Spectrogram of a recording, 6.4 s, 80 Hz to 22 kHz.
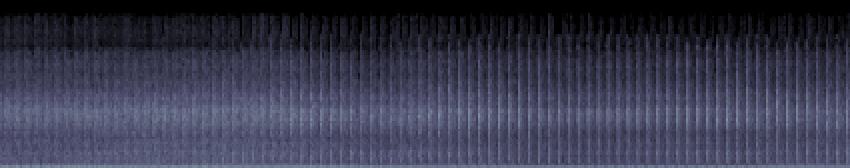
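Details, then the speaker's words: Heavy engine knock on a long-sat 1986 Ford bullnose truck, 302 V8, automatic, 2WD, just started after sitting: hard, steady metallic hammering about two to three beats per second at idle, judged definitely not a rod knock; cause unconfirmed. "that sounded to me very bad foreign definitely not a rod knock that is way more"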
